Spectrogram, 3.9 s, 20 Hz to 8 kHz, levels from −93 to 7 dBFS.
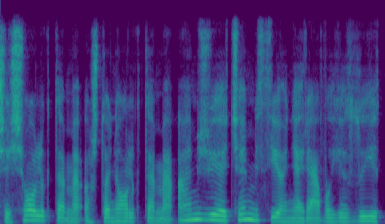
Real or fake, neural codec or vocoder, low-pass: real; none; 7.2 kHz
